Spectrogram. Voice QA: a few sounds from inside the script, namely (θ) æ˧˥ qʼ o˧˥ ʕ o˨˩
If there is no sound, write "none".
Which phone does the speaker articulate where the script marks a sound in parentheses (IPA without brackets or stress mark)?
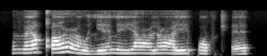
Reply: v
